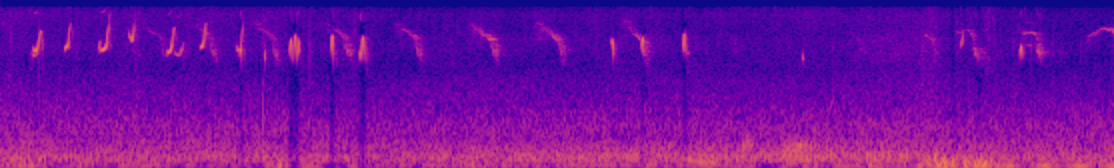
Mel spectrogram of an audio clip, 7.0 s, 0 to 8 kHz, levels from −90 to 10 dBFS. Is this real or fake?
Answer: real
